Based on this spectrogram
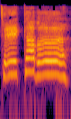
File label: Take cover, voices Singer; hedgewars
